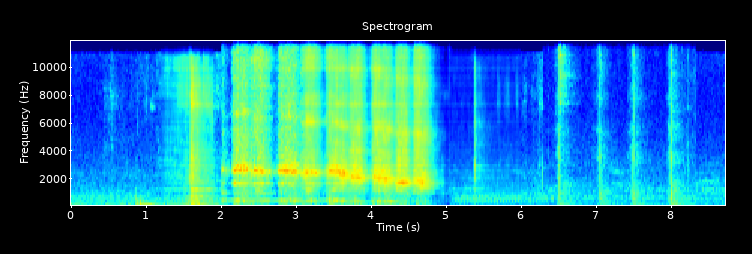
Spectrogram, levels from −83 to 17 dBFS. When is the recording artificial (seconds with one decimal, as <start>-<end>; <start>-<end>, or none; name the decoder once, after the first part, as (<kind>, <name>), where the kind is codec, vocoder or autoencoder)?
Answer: 1.2-1.9 (vocoder, Vocos); 3.1-6.0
